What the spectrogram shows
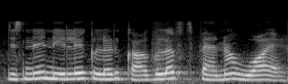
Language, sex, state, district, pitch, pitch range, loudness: Hindi, female, Uttar Pradesh, Saharanpur, 245 Hz, 220-265 Hz, -14 LUFS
